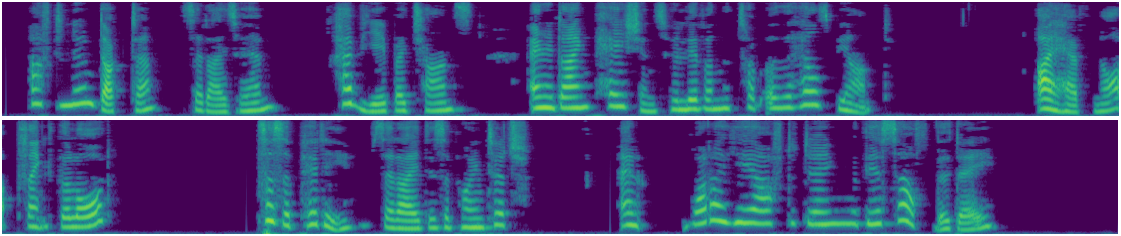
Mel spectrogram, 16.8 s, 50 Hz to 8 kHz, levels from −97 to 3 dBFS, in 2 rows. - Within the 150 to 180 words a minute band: Yes, average, 160 wpm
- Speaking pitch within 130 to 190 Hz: No, very high, 255 Hz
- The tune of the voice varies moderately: No, wide, 7.2 semitones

